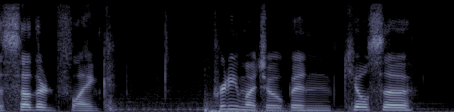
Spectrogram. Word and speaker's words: Kielce: Kielce is coming up. Now, I'm pronouncing it that way because that's what the little general dude did when he was explaining the mission. I would have called this Kielce, but I can learn, I promise.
